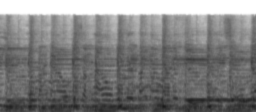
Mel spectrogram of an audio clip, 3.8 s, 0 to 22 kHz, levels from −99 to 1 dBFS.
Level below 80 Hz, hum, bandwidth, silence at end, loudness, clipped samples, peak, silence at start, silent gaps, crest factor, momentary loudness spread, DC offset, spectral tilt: -26 dBFS; none; 13 kHz; 0 s; -14 LUFS; under 0.1%; 0 dBFS; 0 s; none; 14 dB; 3 LU; 0.1%; -5 dB/octave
